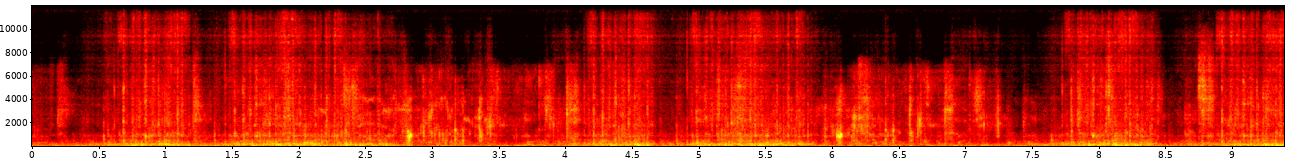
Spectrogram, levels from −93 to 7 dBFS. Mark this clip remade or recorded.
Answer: remade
